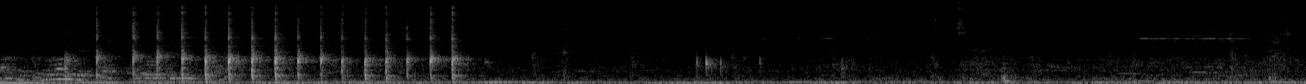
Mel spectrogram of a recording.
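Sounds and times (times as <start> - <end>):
tapping on pomegranate rind: 0.6 - 4.9.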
